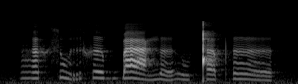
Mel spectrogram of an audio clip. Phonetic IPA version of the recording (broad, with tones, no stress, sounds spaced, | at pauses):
ɦ ɐ˥ x s u˥˨ r x əː˥ b ɡ͡b aː˥˨ ŋ əː˧˩˧ ɦ u˨˩ ǃ ɐ˧ pʰ əː˥˨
